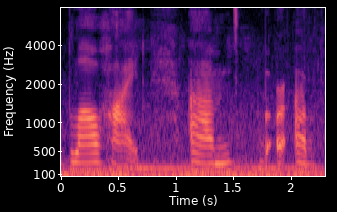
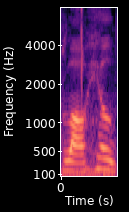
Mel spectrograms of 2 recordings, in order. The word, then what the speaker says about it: Blauhilde: That was the red potted variety and the Blauhide, Blauhilde, excuse me, I pronounced that incorrectly.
